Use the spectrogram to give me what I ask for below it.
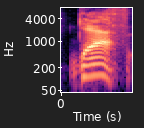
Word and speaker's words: Gath: Gath is how you say lore class is live.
